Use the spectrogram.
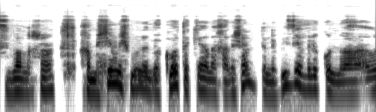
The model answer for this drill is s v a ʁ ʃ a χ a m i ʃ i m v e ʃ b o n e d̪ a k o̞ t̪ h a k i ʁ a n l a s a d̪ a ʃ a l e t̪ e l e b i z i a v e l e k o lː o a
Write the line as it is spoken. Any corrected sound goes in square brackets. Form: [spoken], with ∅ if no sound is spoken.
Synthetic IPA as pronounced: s v a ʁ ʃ a χ a m i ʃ i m v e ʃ [m] o n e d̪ a k o̞ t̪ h a k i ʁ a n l a [χ] a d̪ a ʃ a l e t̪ e l e [v] i z [j] a v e l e k o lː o a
